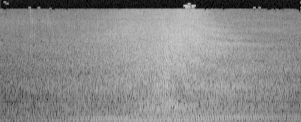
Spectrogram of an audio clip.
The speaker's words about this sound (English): I'm driving through an area that there are trees on the left, trees on the right, and I'm going down a hill.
